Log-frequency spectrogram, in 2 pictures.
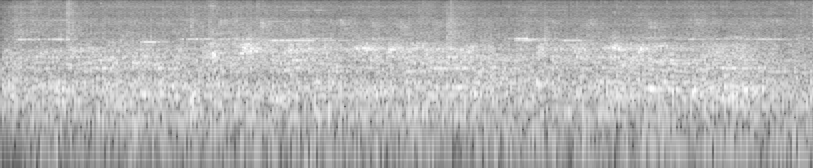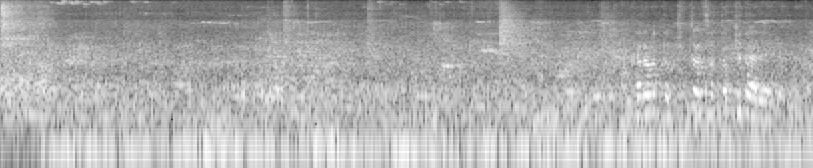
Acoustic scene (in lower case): subway station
